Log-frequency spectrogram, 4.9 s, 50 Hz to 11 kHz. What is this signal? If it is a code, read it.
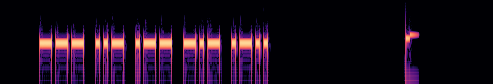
Morse code, heard as a keyed tone, about 30 wpm, 700 Hz. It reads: OUWKL
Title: Code Groups - 5 Letters - 30wpm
